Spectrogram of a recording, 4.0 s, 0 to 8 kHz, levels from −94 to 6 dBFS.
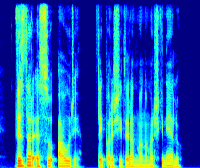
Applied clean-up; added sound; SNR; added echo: none; none; none; none.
